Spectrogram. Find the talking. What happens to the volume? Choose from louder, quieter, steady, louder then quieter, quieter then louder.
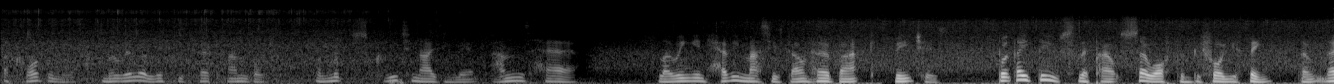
louder.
